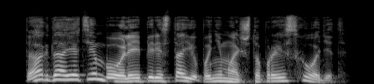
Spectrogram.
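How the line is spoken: Sighing. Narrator (Russian): вздохнул я

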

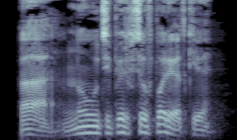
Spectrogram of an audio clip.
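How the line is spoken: Wry grunt. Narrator (Russian): хмыкнул

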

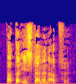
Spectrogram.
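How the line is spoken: Shouting. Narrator (German): schreit der Valentin

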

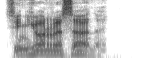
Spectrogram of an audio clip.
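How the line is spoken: Barked. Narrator (Russian): рявкнул Брукс

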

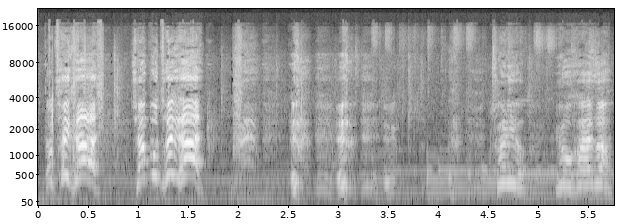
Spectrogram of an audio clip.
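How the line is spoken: Roaring. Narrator (Chinese): 仁义大吼道

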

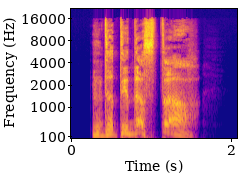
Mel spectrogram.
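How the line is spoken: Hoarse curse, straining. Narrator (Russian): С хрипом выругался на это Слава, пытаясь встать

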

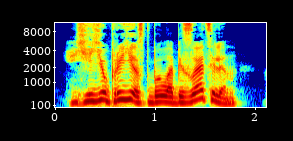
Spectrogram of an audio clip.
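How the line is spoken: Angry, through clenched teeth. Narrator (Russian): зло процедил незнакомец

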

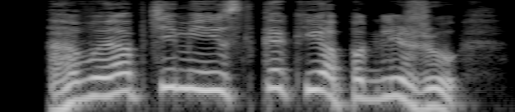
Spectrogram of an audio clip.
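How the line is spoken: Exclaiming. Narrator (Russian): воскликнул он

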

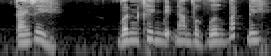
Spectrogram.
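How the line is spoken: Angry roar. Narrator (Vietnamese): Tiếng gầm giận dữ

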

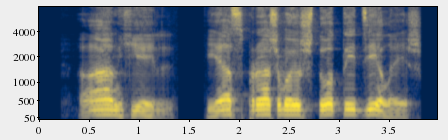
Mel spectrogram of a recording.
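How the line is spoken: Impatient growl. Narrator (Russian): Не дождавшись ответа, зарычал Эль Диабло

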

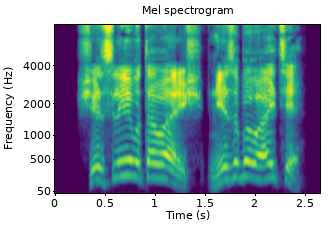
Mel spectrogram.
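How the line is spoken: Loud. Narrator (Russian): И громко

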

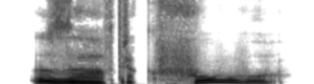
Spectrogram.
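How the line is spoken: Groaning from bed. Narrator (Russian): простонала Тейка с постели

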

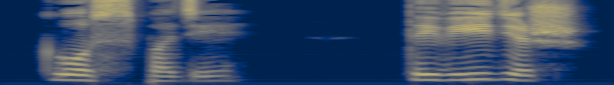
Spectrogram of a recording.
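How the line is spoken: Muffled whisper. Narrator (Russian): глухо шептал Игнат

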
